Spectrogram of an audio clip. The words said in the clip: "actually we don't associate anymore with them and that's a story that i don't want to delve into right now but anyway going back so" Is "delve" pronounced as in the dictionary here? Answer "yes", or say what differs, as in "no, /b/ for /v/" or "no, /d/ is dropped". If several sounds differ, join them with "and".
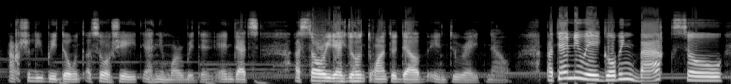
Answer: yes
